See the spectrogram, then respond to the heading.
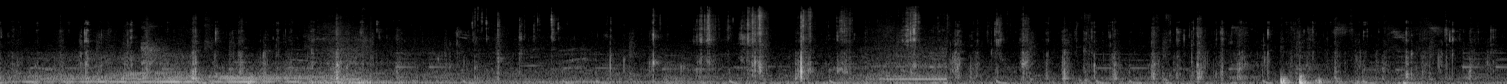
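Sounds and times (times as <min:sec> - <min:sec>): crunchy food chewing: 0:00.0 - 0:15.0.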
